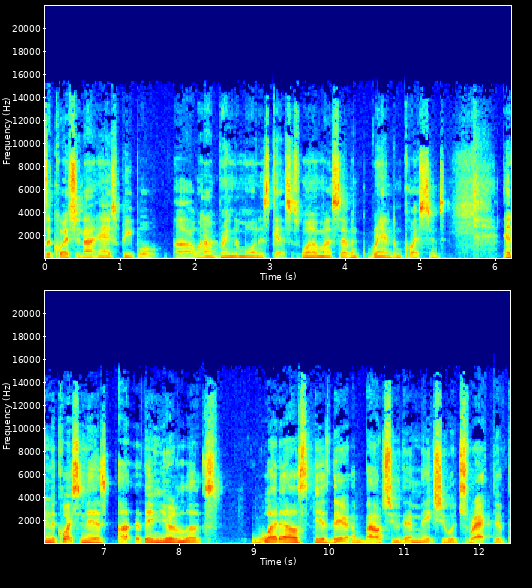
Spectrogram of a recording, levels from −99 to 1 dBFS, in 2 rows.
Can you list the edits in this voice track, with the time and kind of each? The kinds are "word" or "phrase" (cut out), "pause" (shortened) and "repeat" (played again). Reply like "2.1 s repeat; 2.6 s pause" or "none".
none

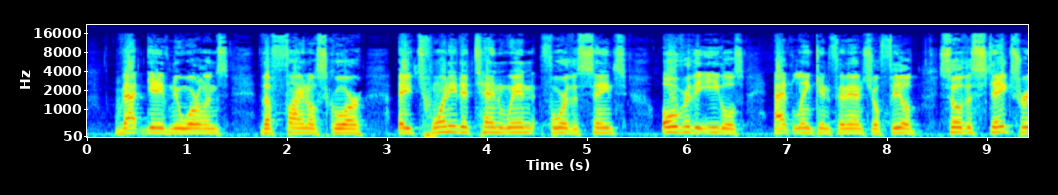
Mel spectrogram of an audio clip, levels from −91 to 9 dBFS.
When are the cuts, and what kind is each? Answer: none

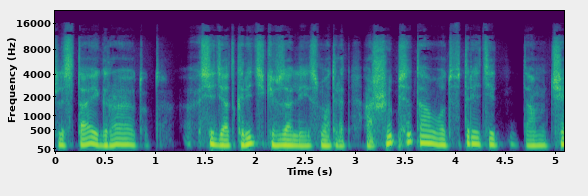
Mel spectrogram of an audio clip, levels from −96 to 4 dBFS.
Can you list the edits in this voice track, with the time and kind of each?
3.0 s pause

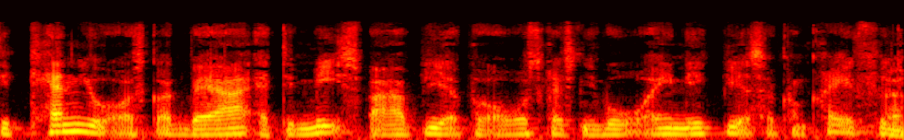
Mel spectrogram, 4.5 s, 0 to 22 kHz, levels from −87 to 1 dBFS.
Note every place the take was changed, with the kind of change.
none

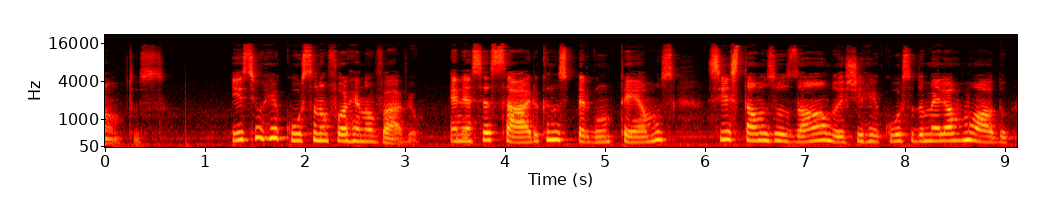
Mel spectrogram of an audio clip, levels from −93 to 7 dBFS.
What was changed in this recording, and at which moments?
none

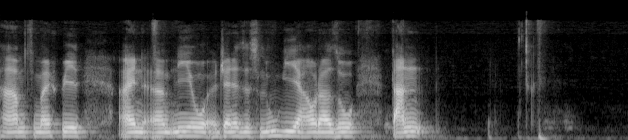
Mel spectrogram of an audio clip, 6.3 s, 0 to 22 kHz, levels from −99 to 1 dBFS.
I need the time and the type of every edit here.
none

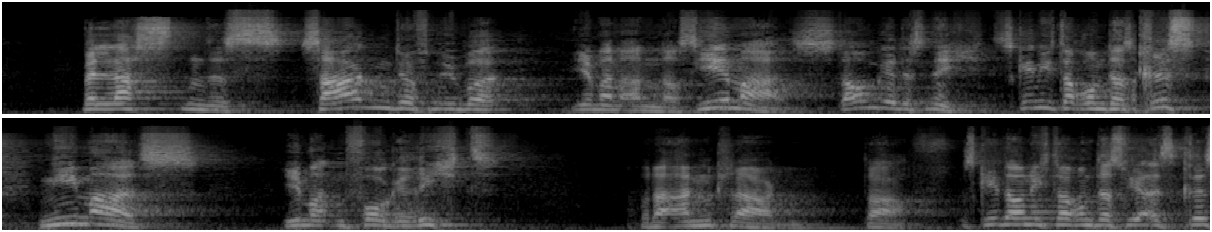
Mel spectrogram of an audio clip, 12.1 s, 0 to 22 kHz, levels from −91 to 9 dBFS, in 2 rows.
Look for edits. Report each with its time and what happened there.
5.7 s word; 9.2 s word

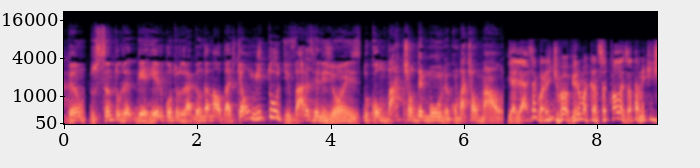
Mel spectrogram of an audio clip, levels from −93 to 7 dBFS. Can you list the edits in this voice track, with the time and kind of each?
none

